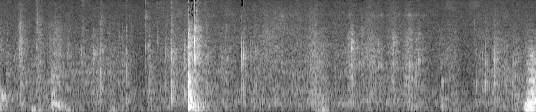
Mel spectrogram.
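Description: Low room noise with faint scattered handling sounds and one sharp knock about a second and a half in.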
